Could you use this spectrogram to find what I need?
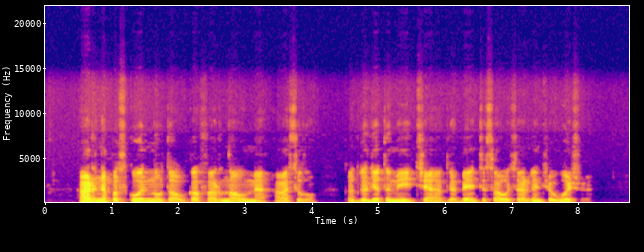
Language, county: Lithuanian, Klaipėda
